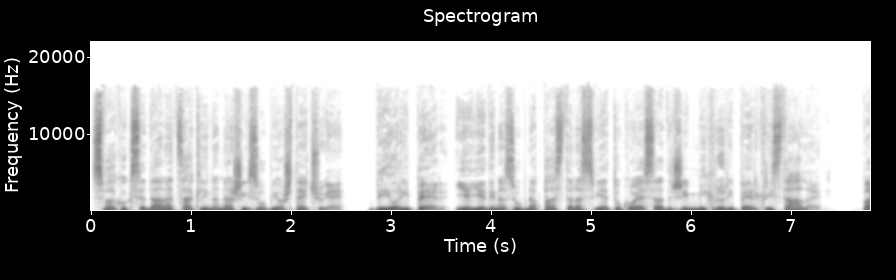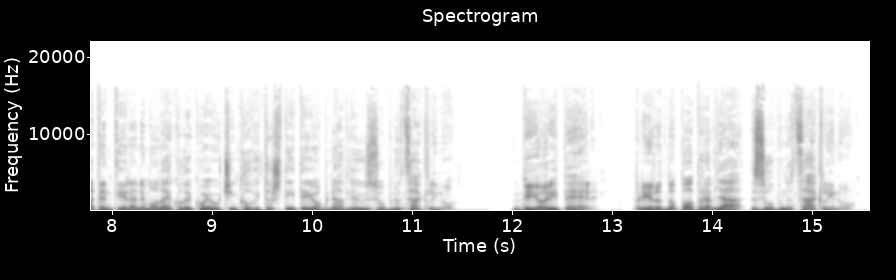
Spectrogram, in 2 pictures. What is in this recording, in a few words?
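Croatian, Commercial; GoLocalise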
